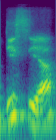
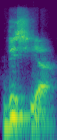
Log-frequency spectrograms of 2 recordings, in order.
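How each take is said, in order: First: "this year" with a plain s, dis-ia; wrong pronunciation. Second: "this year" as di-SHIA, falling low; blended pronunciation. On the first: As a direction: keep the s in "this year". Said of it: "It's not this year". ("this year"-এ স ধ্বনি, দিস ইয়ার) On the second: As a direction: turn the s of "this year" into sh. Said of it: "দেখতে পাচ্ছেন". ("this year"-কে জুড়ে দিশিয়া) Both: Shown as a demonstration.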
